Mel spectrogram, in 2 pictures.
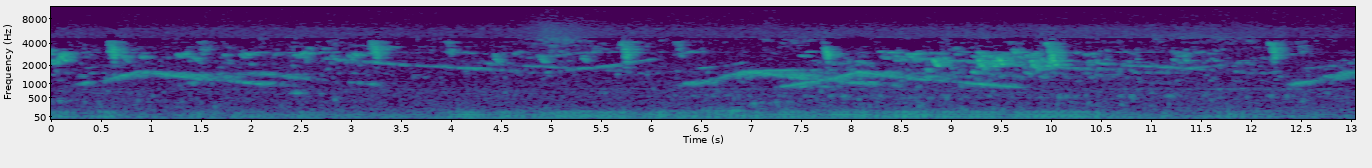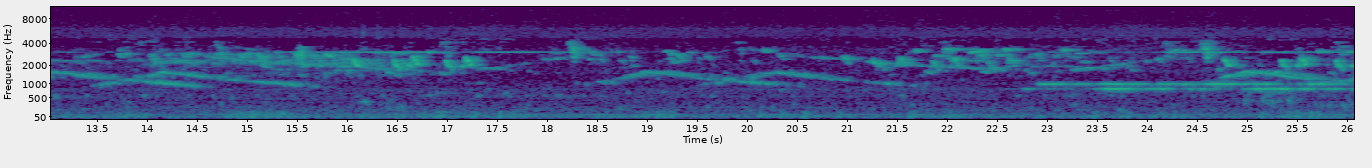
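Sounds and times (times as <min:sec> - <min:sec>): birds chirping: 0:00.0 - 0:26.0
steady low rumble: 0:02.9 - 0:12.8.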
